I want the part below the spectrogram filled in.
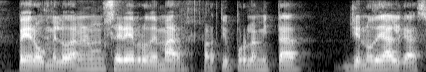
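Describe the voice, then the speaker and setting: In a very clean recording with a silent background, a man speaks in a fairly high voice. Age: 30s. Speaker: restaurant and café owner. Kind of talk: casual chat.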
